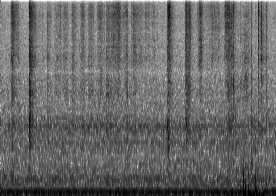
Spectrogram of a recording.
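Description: A stack of tarot cards shuffled and drawn, soft riffling and brisk rubbing flicks repeating steadily and close, with a few sharper card snaps near the end over a steady low hum.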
